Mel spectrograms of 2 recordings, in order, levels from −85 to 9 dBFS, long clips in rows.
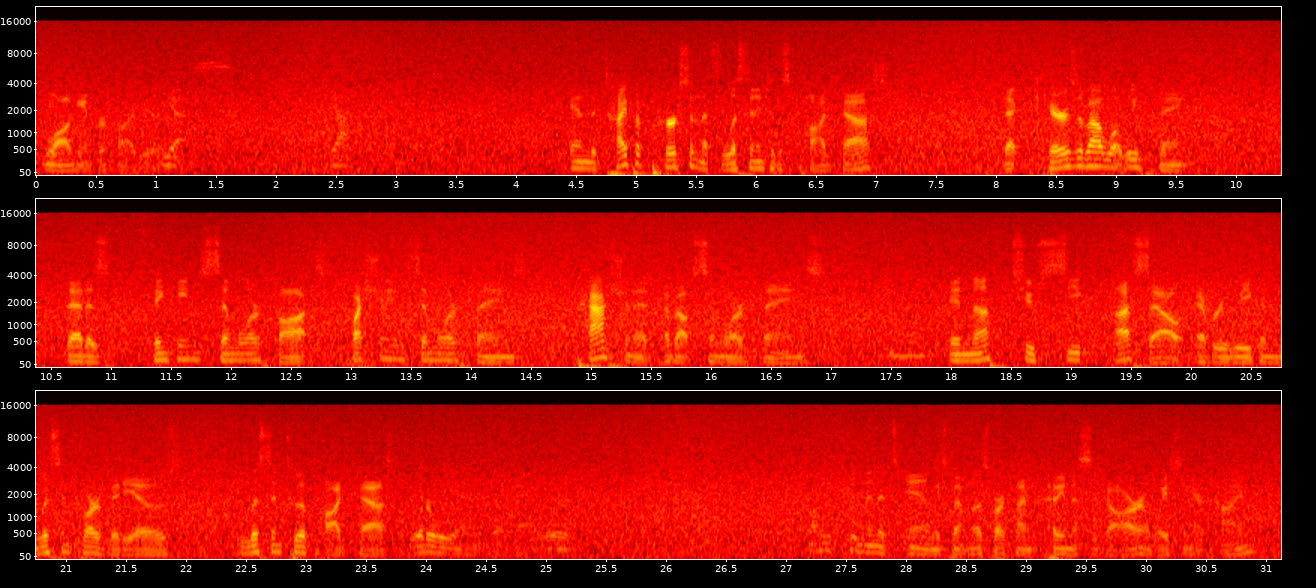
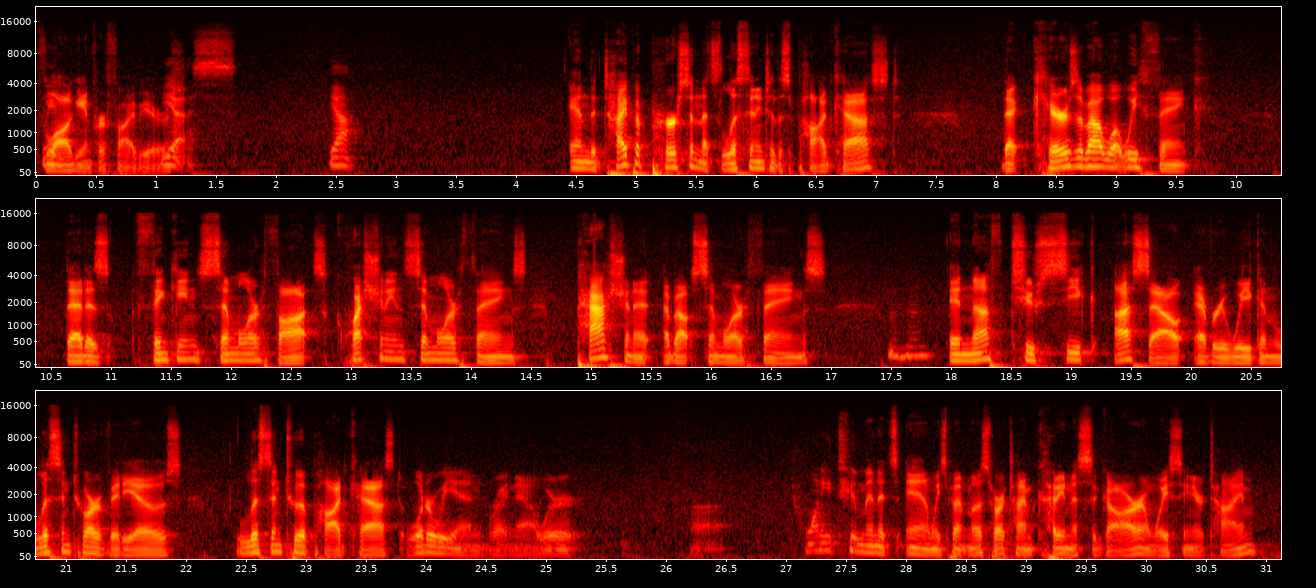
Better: second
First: hiss; loud; throughout; 2 dB below the speech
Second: hiss; faint; throughout; 30 dB below the speech

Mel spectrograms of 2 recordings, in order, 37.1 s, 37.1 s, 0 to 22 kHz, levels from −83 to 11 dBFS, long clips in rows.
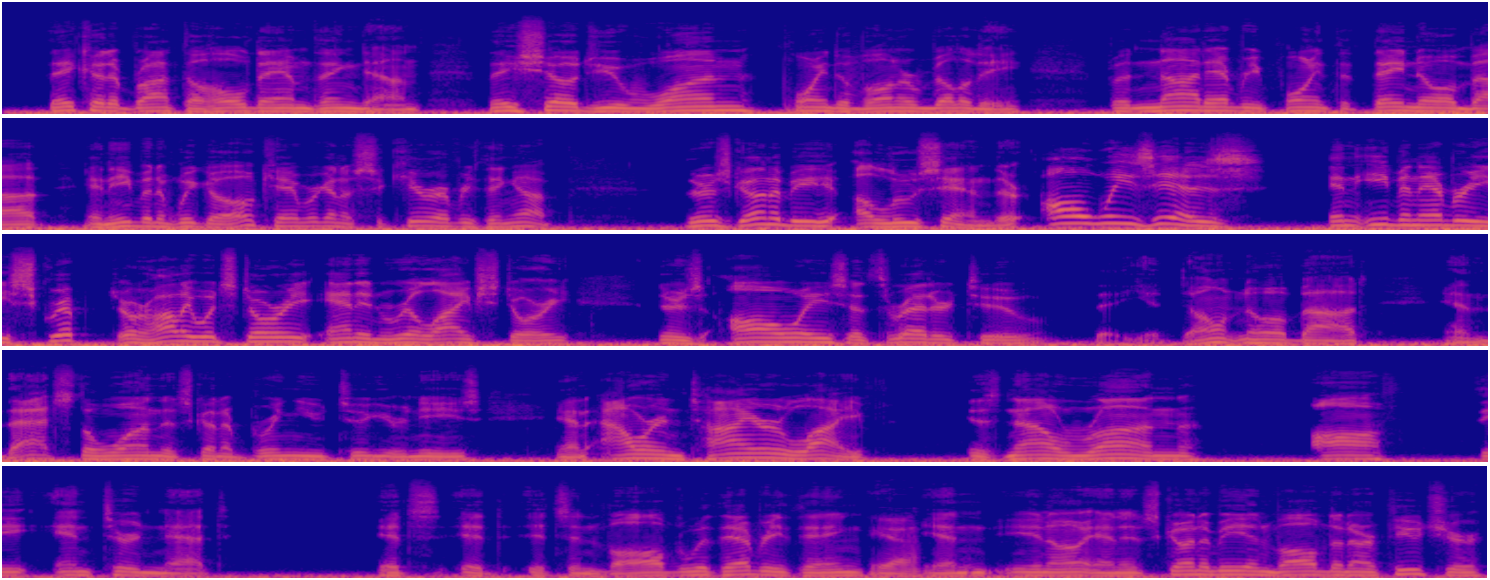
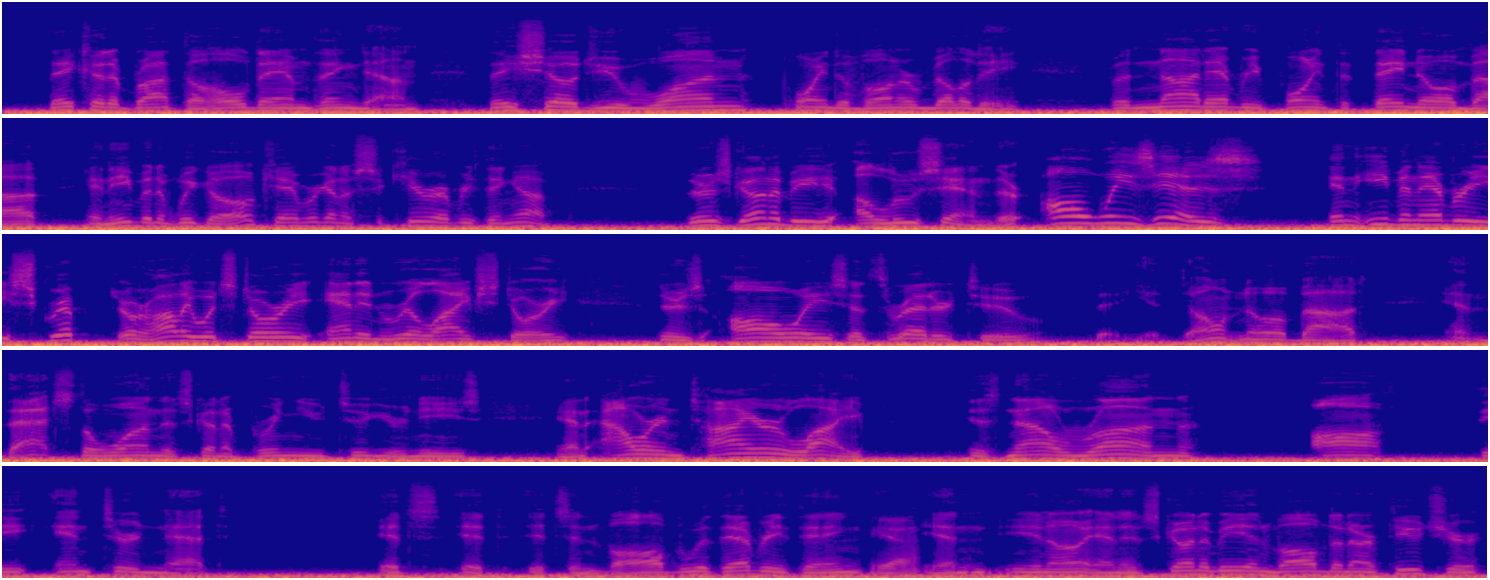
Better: first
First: low rumble; faint; throughout; 25 dB below the speech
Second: low rumble; loud; throughout; 9 dB below the speech

